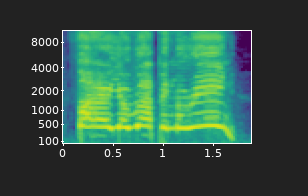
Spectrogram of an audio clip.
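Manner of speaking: very high, very loud, shrill, drawn-out scream. Voicing a character who backs away and screams at a marine: screaming an order. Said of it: "screams at you".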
